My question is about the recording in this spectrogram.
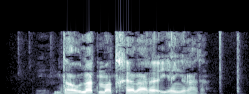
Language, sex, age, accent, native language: Uzbek, male, 18-24, Qashqadaryo, Uzbek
